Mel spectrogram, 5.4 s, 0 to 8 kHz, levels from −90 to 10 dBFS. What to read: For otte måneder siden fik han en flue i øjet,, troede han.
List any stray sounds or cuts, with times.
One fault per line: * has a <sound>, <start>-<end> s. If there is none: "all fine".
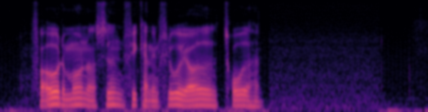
all fine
